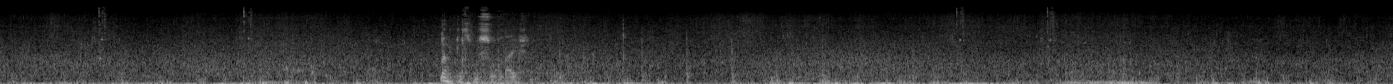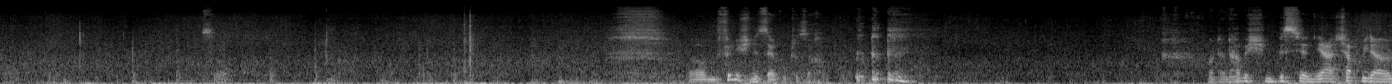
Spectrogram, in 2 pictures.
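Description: Rough sea waves rush and splash against a wooden ship's hull.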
